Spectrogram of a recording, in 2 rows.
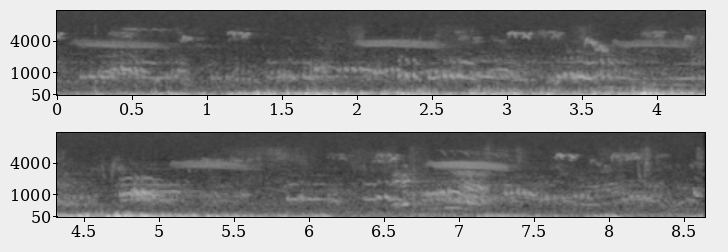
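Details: Common cranes flying over the Eifel, Germany, on 6 March 2018 call in a busy, overlapping chorus of rolling trumpet notes, partly masked by strong low wind-like rumble.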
